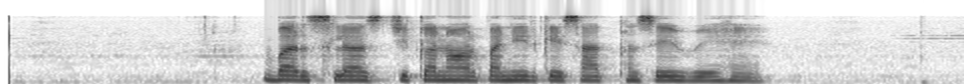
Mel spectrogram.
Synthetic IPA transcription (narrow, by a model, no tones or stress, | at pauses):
bəɾsləst͡ʃɪkənɔːɾpəniːɾkesaːt̪̚ʰpʰɐseɦʊeɦɛ̃ː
